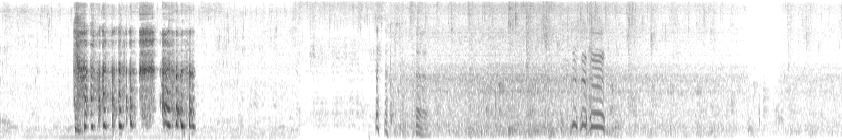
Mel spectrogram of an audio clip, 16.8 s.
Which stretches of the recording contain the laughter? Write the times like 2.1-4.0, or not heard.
1.4-3.9, 7.5-8.6, 11.2-12.1.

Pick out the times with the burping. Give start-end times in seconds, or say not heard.
not heard.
